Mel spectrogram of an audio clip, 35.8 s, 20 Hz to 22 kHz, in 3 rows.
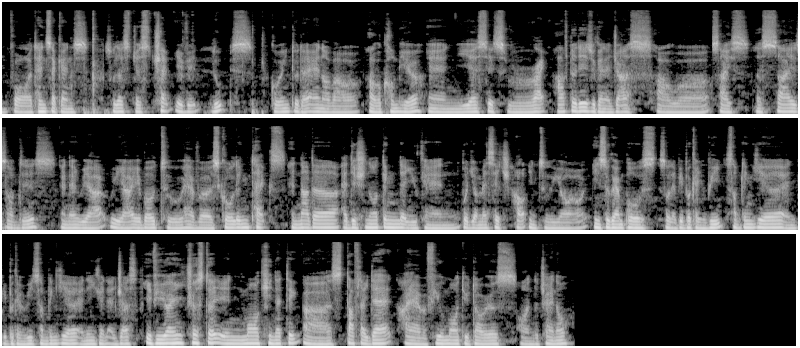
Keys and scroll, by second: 0.0-0.1 typing, 1.3 Return.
